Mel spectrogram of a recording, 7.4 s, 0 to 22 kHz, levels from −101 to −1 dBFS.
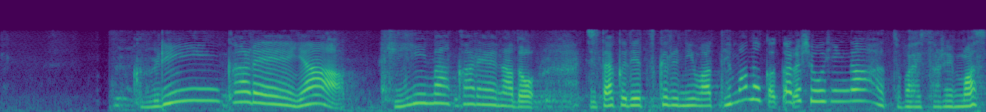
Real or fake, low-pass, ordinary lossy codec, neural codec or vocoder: fake; 7.2 kHz; none; codec, 16 kHz, 8 kbps, FunCodec, trained on Chinese and English, 25 frames a second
